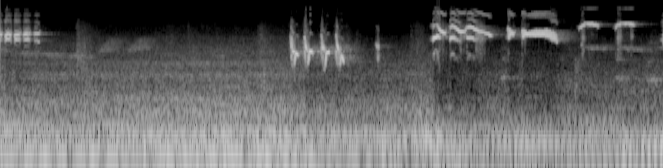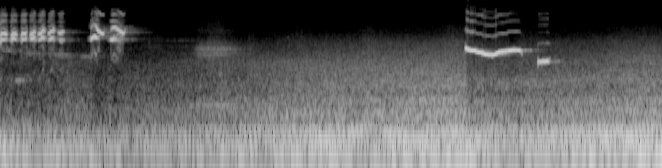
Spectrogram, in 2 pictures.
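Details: Song of an orange-headed thrush, used to coax other birds into singing: short bursts of sharp, high whistles and fast chattering notes, then a lone downslurred whistle near the end, with steady low hum beneath.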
